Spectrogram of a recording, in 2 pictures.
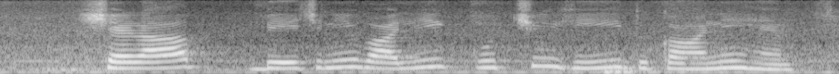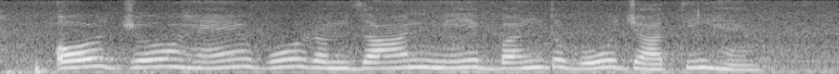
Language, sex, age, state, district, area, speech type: Urdu, female, 18-30, Delhi, Central Delhi, urban, read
